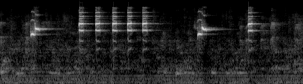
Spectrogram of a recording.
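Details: Caged oriental magpie-robin, a tutor bird for white-rumped shama sujud-style song: a slurred whistle, five spaced high metallic notes, then two more separated whistled notes against a quiet background.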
